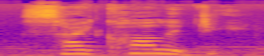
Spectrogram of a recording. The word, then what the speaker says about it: psychology: will be psycho psycho and here psychology psychology i will not pronounce letter p why it is a silent letter in this word and the last word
